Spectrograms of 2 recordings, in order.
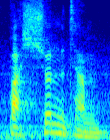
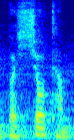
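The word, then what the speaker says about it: Purshottam: Passionatum. Wow. Sorry, I'm trying to pronounce it well. Yeah, it's actually Pashotam.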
